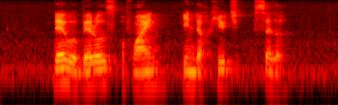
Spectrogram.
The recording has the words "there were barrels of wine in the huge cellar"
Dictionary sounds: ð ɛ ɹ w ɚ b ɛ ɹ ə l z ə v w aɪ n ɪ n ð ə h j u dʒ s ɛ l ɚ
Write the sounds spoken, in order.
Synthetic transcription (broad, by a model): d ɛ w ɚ b ɛ ɹ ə l s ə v w aɪ n ɪ n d ə h j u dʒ s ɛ l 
